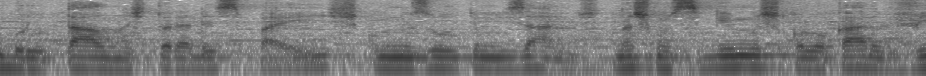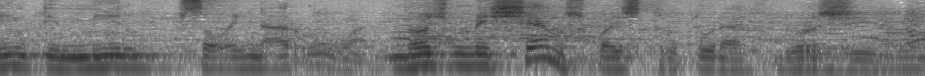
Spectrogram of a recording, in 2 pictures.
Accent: Moxico, Angola; moved away; eu venho do Mochico

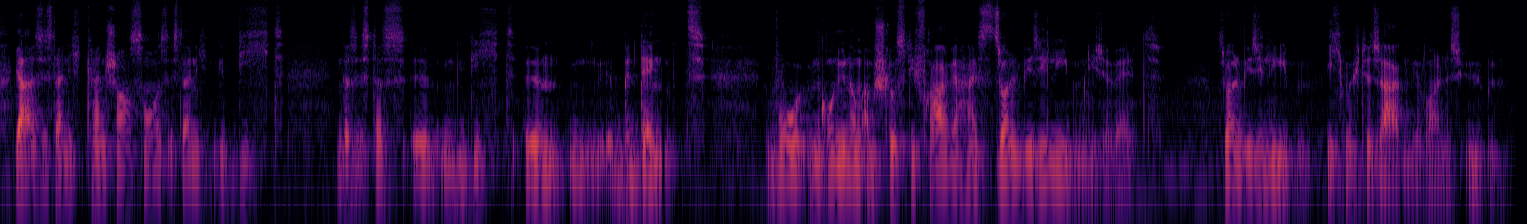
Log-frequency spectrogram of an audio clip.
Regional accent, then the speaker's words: Moers, North Rhine-Westphalia, Germany; moved away; ich bin also das, das Mörser Kulturei

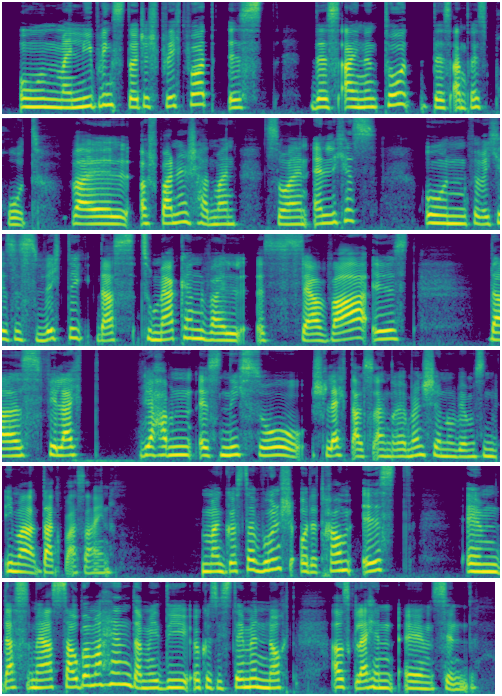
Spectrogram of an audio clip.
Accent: Costa Rica; German is a second language; ich komme aus Costa Rica und ich bin 2001 geboren

